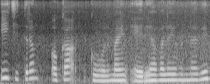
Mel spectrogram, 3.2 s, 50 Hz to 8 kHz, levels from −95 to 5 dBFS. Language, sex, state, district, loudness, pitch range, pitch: Telugu, female, Telangana, Mahabubabad, -15 LUFS, 190-235 Hz, 205 Hz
